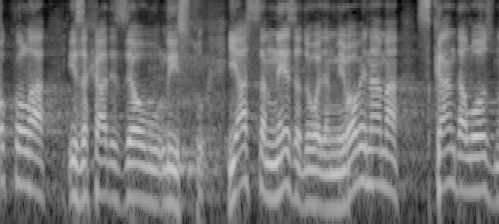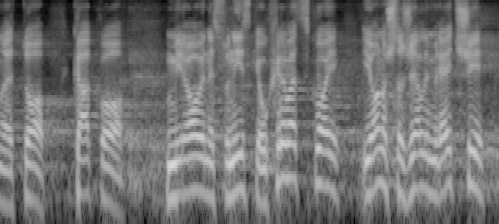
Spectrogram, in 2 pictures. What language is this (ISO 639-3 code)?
hrv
